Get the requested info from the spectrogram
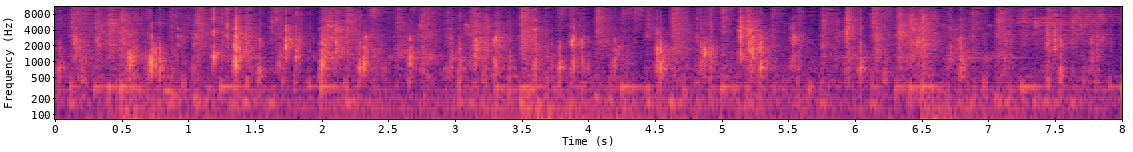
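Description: Repeated barking over background music with a repeating beat.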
